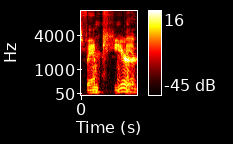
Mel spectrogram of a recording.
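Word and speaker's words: Vampyr: I think that's how it's pronounced. So I'll talk a little bit about that later on. Vampire? Oh, man. It's Vampire.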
